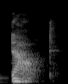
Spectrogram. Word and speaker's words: doubt: b we say sorted so in summary we see debt and we say doubt and we say sorta we don't pronounce the b's in these three words thank you for having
